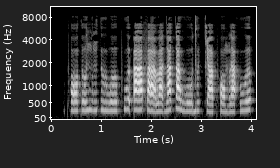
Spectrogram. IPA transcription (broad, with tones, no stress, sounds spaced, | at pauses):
pʰ ɔː˩ t̪ ɤː˩˧ ɲ o˩˧ ŋ t̪ ɯː˩ ʋ ɤː˩ pʰ u˧˥ ə̯ ʔ aː˧˥ f aː˧˩ ʋ a˧˩ d a˧˥ t̪ a˥˨ w ʋ oː˧ d ɯː˧˥ t̚ t͡ɕ aː˩ pʰ ɔː˧˩ m l a˧˩ h u˧˥ ə̯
